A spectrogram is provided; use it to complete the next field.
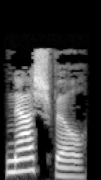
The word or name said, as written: nashville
